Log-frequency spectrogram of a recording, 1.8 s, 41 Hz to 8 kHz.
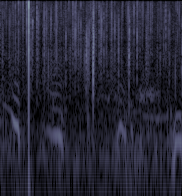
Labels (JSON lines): {"label": "biophony, cascading saw", "recorder": "SoundTrap 600 or HydroMoth"}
